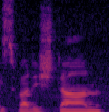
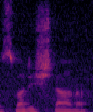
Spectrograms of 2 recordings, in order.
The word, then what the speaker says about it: Svadhisthana: So remember, sometimes they're pronounced with or without the A on the end, so it could be Svadhisthana or Svadhisthana.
